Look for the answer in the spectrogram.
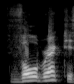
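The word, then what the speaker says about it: Vollbrecht: Volbrecht is spelled V as in Victor,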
